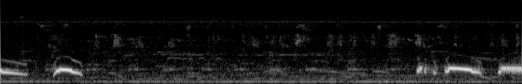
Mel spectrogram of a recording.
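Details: Lure call of a spotted dove in the kuk 1 mersik style for attracting wild forest birds: a few falling coos at the start, a long quiet gap with soft distant chirps, then a new phrase of stuttered notes and drawn coos.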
